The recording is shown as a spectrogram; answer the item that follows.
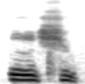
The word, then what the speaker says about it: Èṣù: English word it is isue pronounce it open your mouth and say isue just write just pronounce a and Sh hu sound a sh that's all there's nothing more to it issue is not Satan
